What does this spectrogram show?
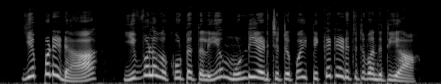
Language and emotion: Tamil, surprised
